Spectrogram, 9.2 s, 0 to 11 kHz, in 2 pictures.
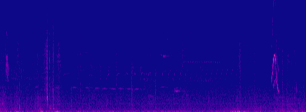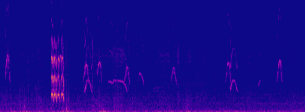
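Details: Five American kestrel chicks in a Cornell nest during a feeding by their mother, May 2021: quiet, scattered high chirps and squeaks, with one loud harsh squeal partway through.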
